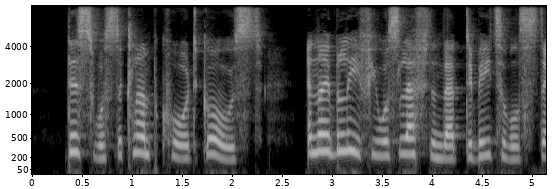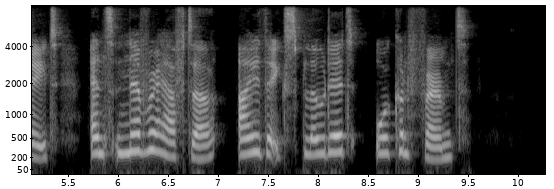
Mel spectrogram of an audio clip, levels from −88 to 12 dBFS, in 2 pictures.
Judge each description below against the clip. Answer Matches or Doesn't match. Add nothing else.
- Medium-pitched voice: Doesn't match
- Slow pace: Matches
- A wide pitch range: Doesn't match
